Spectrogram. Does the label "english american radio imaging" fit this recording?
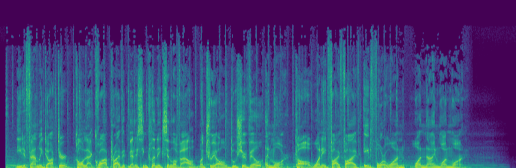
No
